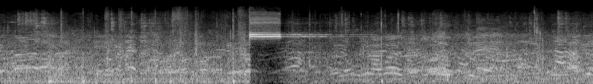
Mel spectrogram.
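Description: A crowd of spectators shouts and chatters nearby.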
